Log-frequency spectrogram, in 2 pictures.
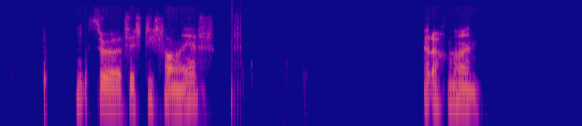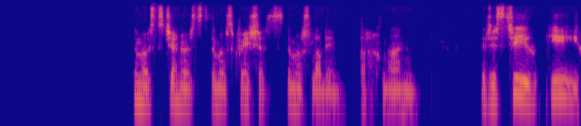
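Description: A middle-aged woman speaks calmly and softly, close by, with long pauses.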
